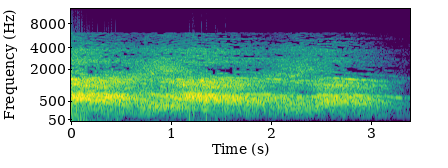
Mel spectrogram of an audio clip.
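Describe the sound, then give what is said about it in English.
A large crowd loudly chanting "Hare Bol" to welcome special guests at an evening Prerna festival gathering, a broad sustained roar of many voices that swells and then gradually eases. “Let us welcome all of these special guests this evening by loudly chanting Hare Bol.”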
